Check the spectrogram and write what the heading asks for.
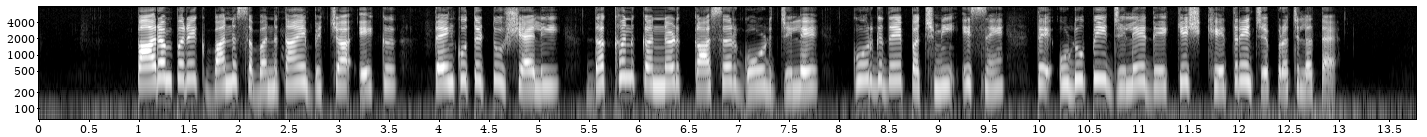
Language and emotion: Dogri, neutral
